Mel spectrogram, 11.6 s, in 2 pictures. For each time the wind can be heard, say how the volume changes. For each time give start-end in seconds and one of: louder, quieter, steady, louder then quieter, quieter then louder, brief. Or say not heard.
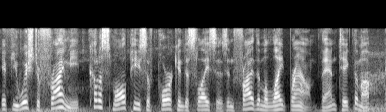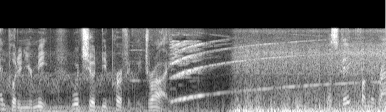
5.2-11.5 louder.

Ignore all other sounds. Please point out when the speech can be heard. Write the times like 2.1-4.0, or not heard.
0.0-8.4, 10.7-11.5.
